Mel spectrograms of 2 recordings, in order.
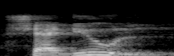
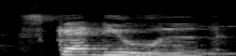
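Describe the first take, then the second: First: It is said with a British pronunciation. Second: It is said with an American pronunciation. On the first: "in Britain, people speak the same word in a different manner as schedule" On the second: "In America, people speak the word as schedule"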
